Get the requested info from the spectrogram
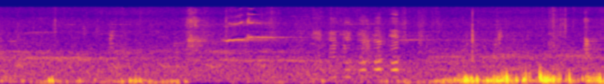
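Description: A goat screaming: a loud, rough, low call that begins about three seconds in and is still going at the end.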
